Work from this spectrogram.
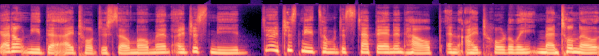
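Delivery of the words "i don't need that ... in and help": usual speaking voice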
